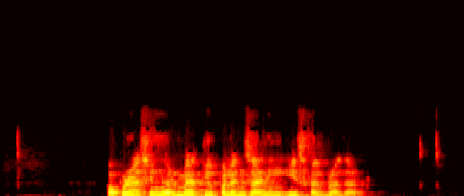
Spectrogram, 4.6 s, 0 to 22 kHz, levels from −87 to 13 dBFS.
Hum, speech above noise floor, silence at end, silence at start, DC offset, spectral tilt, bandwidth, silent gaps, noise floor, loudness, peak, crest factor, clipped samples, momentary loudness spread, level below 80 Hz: none; 58 dB; 1 s; 1.05 s; under 0.1%; -6 dB/octave; 8 kHz; none; -75 dBFS; -17 LUFS; -2 dBFS; 18 dB; under 0.1%; 11 LU; -66 dBFS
